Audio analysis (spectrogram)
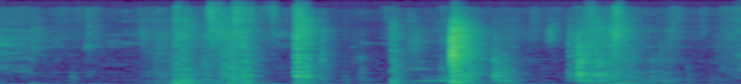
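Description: A back door opens while a Kraus kitchen sink is carried outside. Irregular thuds, rattles and scraping handling noises sound at close range, at moderate loudness.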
